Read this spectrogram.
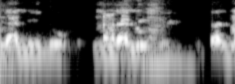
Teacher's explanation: জিহ্বার আগা উপরের দাঁতের মাড়ির গোড়ায় স্পর্শ করে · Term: ল্যাম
